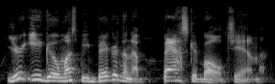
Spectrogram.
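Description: A man's voice: a little high, wildly swooping pitch, a little fast, full character voice. An actor playing a surly, domineering man in a radio comedy, blunt and emphatic in his delivery. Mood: scornful, domineering. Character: surly, domineering man scolding the woman who adores him. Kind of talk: radio comedy play acting.

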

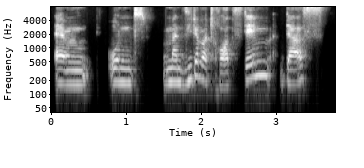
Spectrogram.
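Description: A woman's voice: on the low side, slow pace, warm tone. Analytical woman explaining in interview. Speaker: interviewed guest, book author. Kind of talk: conversational expert interview.

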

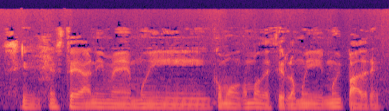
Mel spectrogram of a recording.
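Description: A man's voice: low voice, flat delivery, slow pace, dark tone. A man from hosting a casual podcast and introducing his companions. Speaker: podcast host. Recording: music behind the voice. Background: music.

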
